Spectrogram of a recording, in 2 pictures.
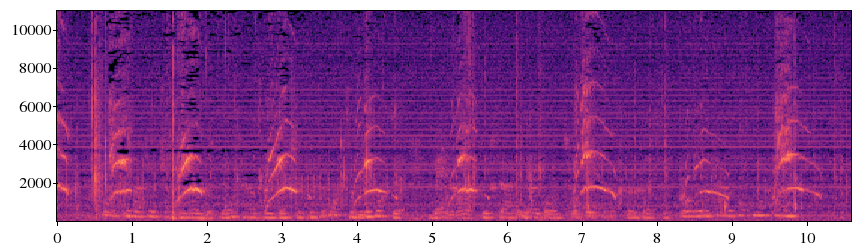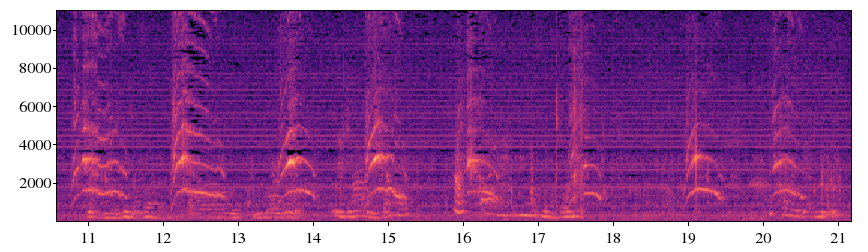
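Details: Bengal kittens mewing as they are born: many thin, high, arching mews repeated roughly once a second, overlapping one another, with low human murmuring underneath.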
